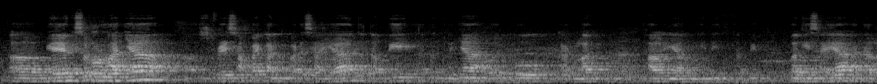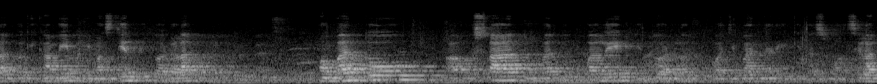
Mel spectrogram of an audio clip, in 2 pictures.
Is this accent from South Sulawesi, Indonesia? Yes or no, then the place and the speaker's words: no; Padang, West Sumatra, Indonesia; Sesudah Idul Fitri ke Padang. Itu kampung halaman saya.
